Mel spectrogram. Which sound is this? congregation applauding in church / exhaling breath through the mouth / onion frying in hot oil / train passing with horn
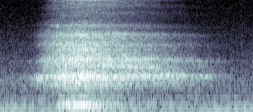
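exhaling breath through the mouth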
